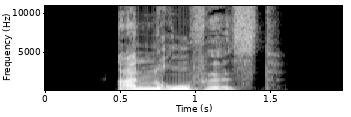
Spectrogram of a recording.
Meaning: second-person singular dependent subjunctive I of anrufen
- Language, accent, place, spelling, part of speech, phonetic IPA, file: German, Germany, Berlin, anrufest, verb, [ˈanˌʁuːfəst], De-anrufest.ogg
